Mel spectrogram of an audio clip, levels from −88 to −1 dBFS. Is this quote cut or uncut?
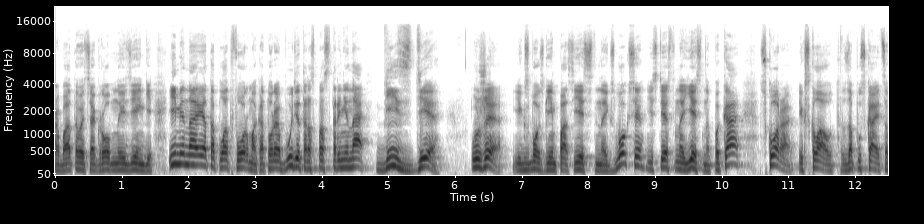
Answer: uncut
